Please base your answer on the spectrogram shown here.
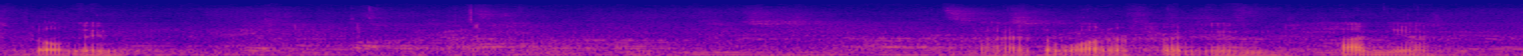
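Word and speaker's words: Chania: by the Waterfront in haa or chenia as it's spelled and photos of everything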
